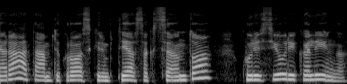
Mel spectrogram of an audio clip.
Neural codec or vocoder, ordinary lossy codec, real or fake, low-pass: vocoder, 44.1 kHz, 128 mel bands every 256 samples, BigVGAN v2; Opus, 32 kbps; fake; 14.4 kHz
